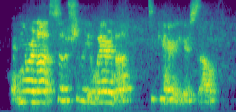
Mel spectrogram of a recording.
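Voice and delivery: tearful, crying through the words. Struggling to say hard words aloud, crying while speaking. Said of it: "I'm already crying".

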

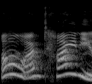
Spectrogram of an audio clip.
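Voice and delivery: a high-pitched, delighted, thrilled tone. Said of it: "it made me feel really good".

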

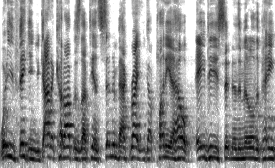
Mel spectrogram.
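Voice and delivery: put-on shrill scolding yell, very high pitch. Recalling an All-Star game, retelling yelling at a player. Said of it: "I'm yelling at Kevin".

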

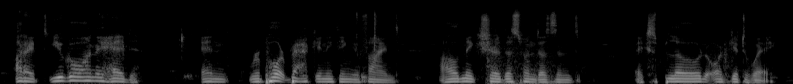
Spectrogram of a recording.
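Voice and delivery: hushed whisper. Voicing a character in the group's game, the speaker is whispering. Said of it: "Theridan whispers".

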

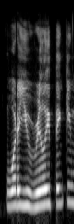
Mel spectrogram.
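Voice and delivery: ordinary talk

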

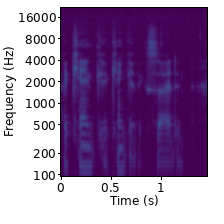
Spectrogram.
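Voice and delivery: very soft, restrained, hushed voice with volume held down.

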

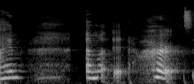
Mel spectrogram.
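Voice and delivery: put-on slow, whiny, dramatic little-kid voice. Retelling how a three-year-old sister complains dramatically: imitating a dramatic toddler. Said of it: "the biggest drama queen I know".

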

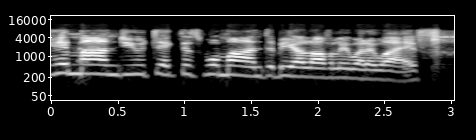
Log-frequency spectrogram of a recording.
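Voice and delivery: put-on Jamaican accent. Speaker retells what was said at his Antigua wedding, in a put-on Jamaican accent. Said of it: "but they sounded Jamaican".

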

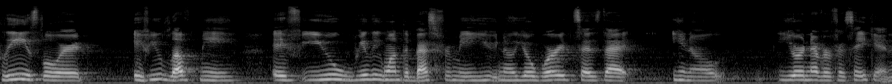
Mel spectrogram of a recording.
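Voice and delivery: ordinary talk

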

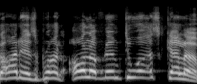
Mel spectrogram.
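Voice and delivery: acted, very high, thrilled, excited outburst.

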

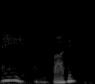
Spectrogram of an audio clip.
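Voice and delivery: hushed, serene, soft and calm voice. Imitating a castmate whose voice is like calm itself: imitating Niamh's calm voice. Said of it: "if Cam had a voice, that's what she's".

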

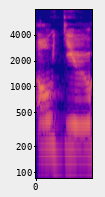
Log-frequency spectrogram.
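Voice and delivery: put-on laughing-it-off voice. Retelling a scene where a character laughs at being beaten: imitating someone laughing it off. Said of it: "laughs about it".

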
